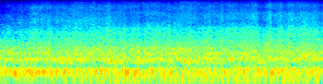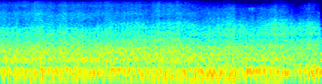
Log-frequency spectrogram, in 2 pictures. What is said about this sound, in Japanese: いや電車ね、いい感じの音でしたね。ガラガラガラ。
